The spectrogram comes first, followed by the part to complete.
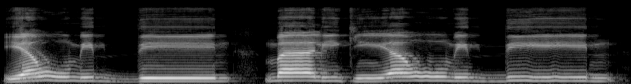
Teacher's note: مالک یوم الدین، یوم الدین کا خیال کرنا، یو غلط ہو جاتا ہے، تھوڑا سا اپنے ہونٹ گول کرنے ہیں واؤ پہ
